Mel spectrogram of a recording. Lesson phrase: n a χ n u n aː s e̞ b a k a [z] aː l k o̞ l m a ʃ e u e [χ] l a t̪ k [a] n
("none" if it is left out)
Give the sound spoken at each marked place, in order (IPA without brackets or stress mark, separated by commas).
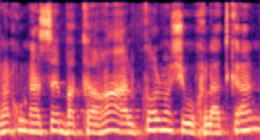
ʁ, χ, a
